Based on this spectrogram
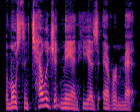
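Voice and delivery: ordinary talk, nothing marked

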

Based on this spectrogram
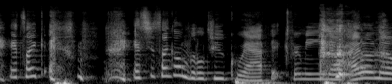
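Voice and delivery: high prim lady voice through laughter; prissy prim voice. Pretend. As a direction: pitch way up and act scandalised. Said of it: "doing that voice".

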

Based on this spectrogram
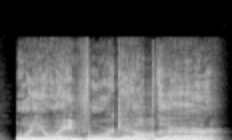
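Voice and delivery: high, loud barking command; intimidating shout. Acted. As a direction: yell at them to hurry. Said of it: "Korath is gonna be like".

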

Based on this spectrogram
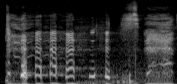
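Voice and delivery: real laugh rising high; high burst of laughter. Real, not acted. Laughing at wearing a kids' belt.

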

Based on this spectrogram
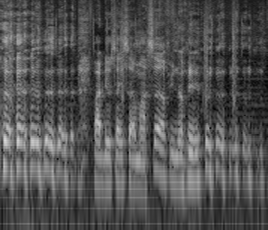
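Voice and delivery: slow, chuckling self-praise; laughing. Real, not acted. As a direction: laugh through the words, taking it slowly.

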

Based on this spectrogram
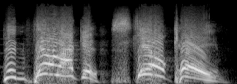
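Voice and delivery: high, loud, punched phrases; emphatic preaching shout. Real, not acted. Preacher testifies he came regardless, emphatic shout.

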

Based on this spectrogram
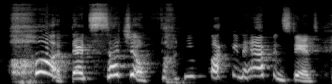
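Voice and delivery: very high, sarcastic fake surprise; mock amazement. Podcaster mocking the Vances' convenient offer, fake astonishment. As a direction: pretend to marvel at the coincidence. Mock reaction to unlikely coincidence.

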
